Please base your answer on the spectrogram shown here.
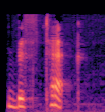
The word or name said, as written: bifteck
